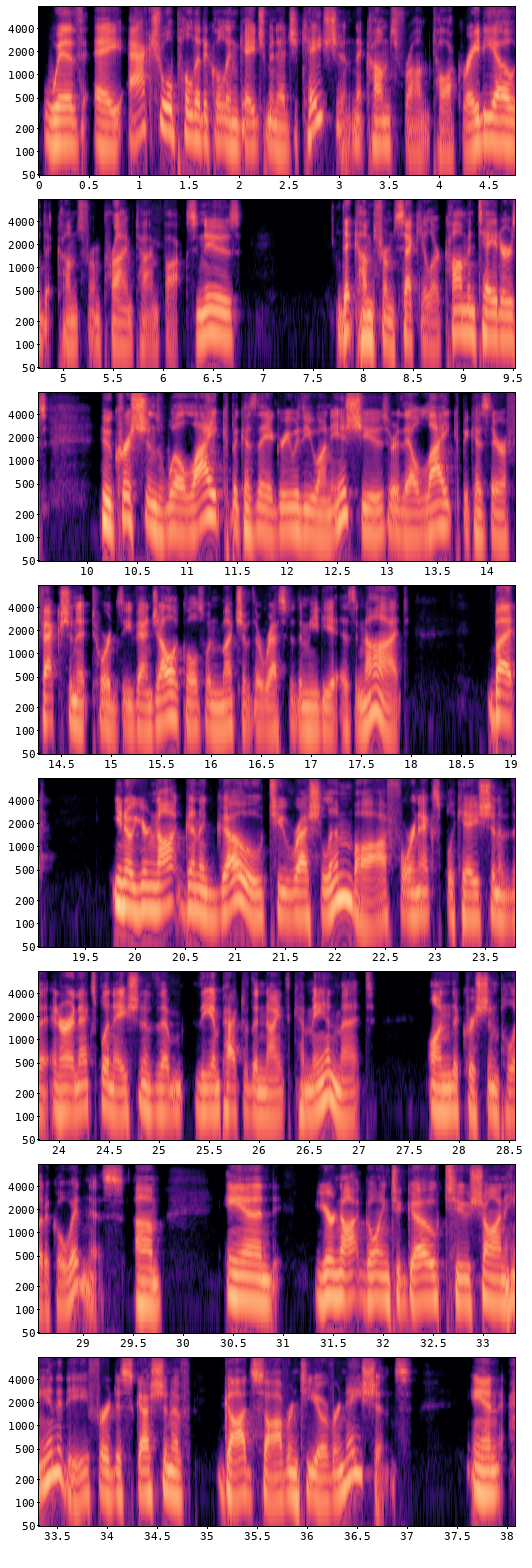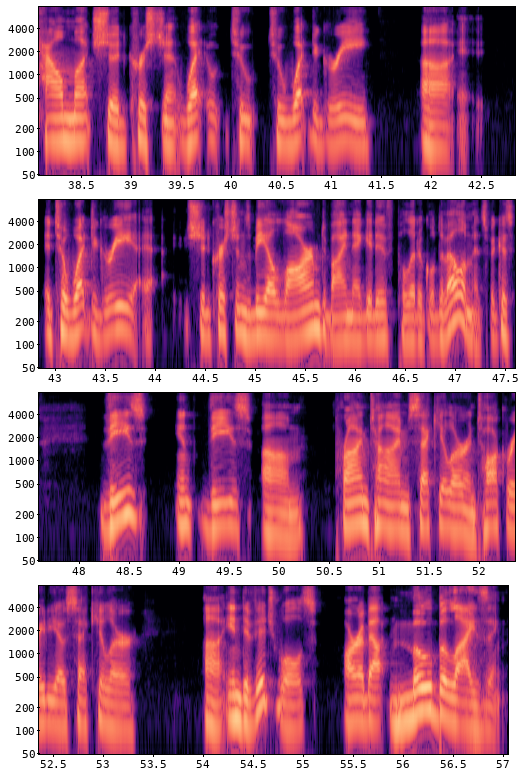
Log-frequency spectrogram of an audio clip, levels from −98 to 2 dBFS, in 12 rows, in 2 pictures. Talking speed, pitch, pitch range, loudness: 145 wpm, 125 Hz, 115-140 Hz, -20 LUFS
